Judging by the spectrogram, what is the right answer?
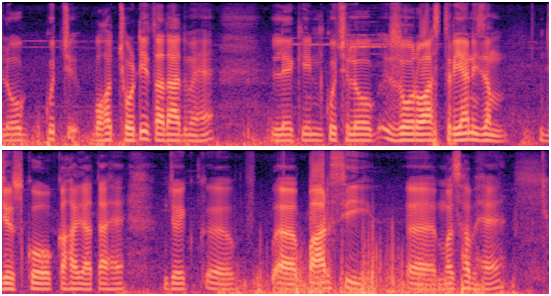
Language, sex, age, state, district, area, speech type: Urdu, male, 18-30, Delhi, Central Delhi, urban, spontaneous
